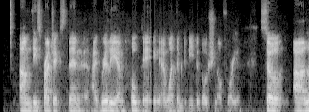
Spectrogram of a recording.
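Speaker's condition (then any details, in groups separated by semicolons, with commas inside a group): No condition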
